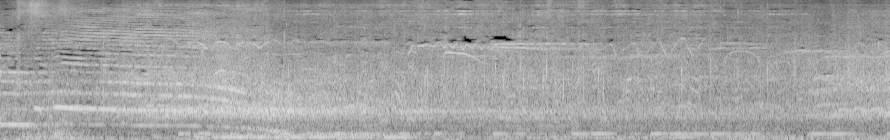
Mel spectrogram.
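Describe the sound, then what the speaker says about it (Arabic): A large crowd applauds and cheers at the municipal stadium in Kenitra, a dense steady roar of clapping and shouting that swells early then eases slightly, with whistles and a loudspeaker tone running through it. "اخر حارس من نادي القنيطري تحت تصفيقات الجمهور"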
